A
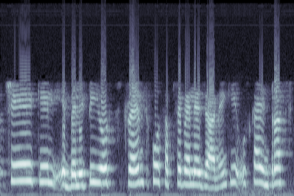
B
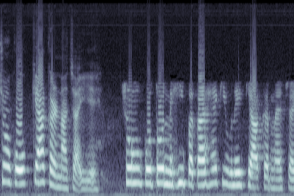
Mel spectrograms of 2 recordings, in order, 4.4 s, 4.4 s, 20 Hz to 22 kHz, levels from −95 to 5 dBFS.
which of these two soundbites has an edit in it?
B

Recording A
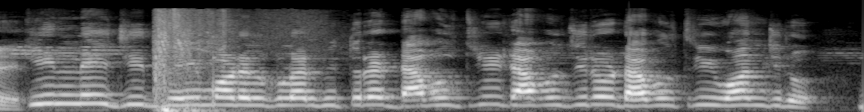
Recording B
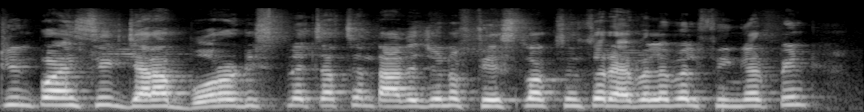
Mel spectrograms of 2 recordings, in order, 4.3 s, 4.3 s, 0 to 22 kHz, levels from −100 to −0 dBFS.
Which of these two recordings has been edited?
A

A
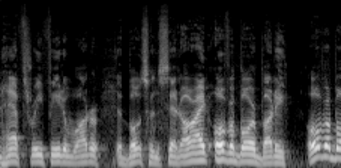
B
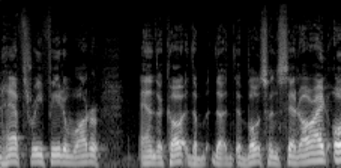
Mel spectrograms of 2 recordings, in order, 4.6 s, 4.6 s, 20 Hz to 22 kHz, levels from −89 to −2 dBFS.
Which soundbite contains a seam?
A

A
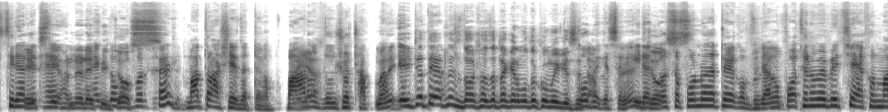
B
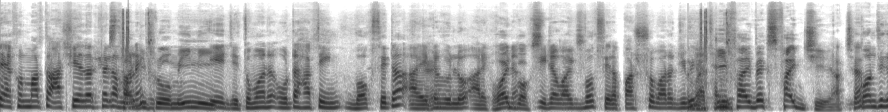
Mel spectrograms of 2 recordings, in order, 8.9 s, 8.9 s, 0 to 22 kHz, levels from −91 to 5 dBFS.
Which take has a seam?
B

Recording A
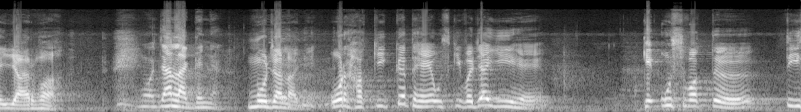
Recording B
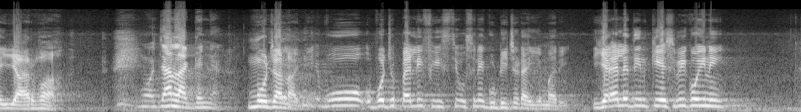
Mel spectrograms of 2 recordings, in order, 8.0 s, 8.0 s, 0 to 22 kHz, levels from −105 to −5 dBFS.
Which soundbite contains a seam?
B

